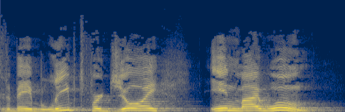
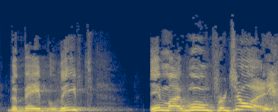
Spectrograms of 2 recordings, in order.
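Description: First: Slow, drawn-out womb; deliberate slow scripture read; slow reading stumble. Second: Louder, laughing correction; rereading the verse properly, laughing; corrected reading. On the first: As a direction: read it slowly and carefully. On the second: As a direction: fix the line with a laugh. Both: Shown as a demonstration. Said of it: "I can't even read the King James correctly".

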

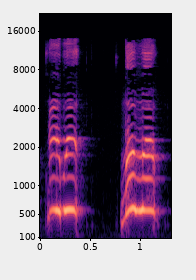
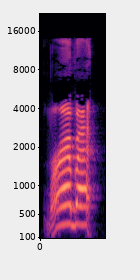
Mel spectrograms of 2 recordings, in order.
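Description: First: "ribbit, ribbit" squeaked much higher and louder; high frog ribbit. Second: Said in the usual way. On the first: Shown as a demonstration. Host showing kids a squeaky frog ribbit, high and loud. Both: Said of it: "However you ribbit".

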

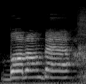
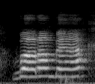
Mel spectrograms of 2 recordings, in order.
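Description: First: Gloating villain, a touch louder; hammy bad-guy boast of return; slow theatrical villain menace. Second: Loud sung gloating tag line; sung, belt it like a triumphant villain ditty; sung villain boast. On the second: Retold or imitated. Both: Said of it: "Tywin Lannister was like".

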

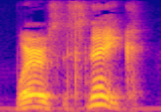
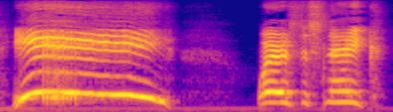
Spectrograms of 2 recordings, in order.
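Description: First: High, loud, slow cry. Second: Piercing high, loud shriek, then slow question; shriek, then cry the words out high; mother's scream. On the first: Two boys crying to the mother in unison, loud. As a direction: call it out slowly, raised in pitch. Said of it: "they cried in unison". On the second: Mother rushing out to the yelling boys, screaming. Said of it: "and she screamed". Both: A narrator's reading.

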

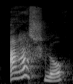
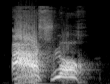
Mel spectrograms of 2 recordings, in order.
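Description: First: Said in the usual way. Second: Arschloch yelled much louder and higher with scorn; contemptuous shout. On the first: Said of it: "ihr aller, allerliebstes Schimpfwort". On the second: Retold or imitated. Kids yell their favourite insult at the bully. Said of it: "mit so einer Verachtung und Betonung".

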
